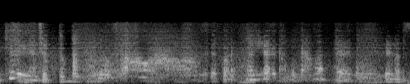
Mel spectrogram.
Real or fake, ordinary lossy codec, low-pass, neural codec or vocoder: fake; none; 7.2 kHz; codec, 44.1 kHz, 0.9 kbps, DAC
